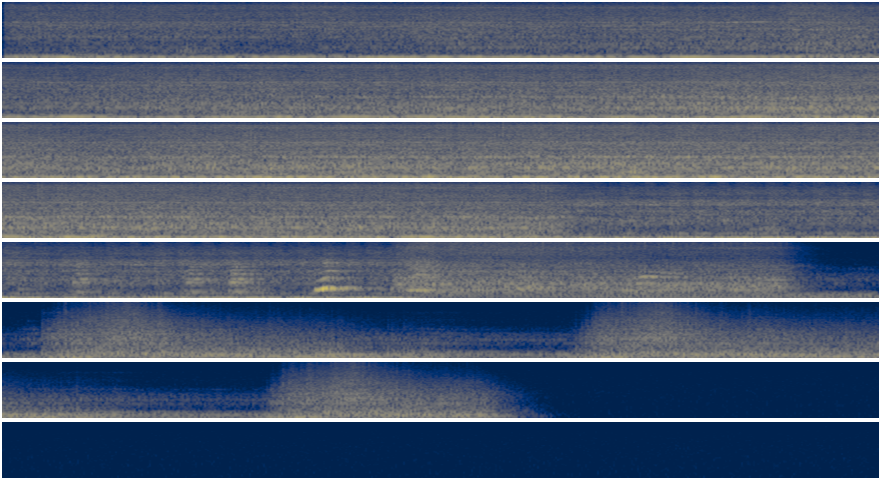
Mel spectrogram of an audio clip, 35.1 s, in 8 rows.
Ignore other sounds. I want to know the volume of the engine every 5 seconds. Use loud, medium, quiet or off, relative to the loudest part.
medium, loud, loud, medium, medium, medium, off.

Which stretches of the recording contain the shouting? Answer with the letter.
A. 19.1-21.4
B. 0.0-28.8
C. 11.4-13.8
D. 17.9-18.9
A.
